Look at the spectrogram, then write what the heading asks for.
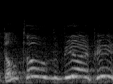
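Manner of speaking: squeaky high mock-wife voice; imitating wife. Wife telling him not to reveal the keyword, high-pitched imitation. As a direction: pitch way up to mimic your wife. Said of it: "My wife is like".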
